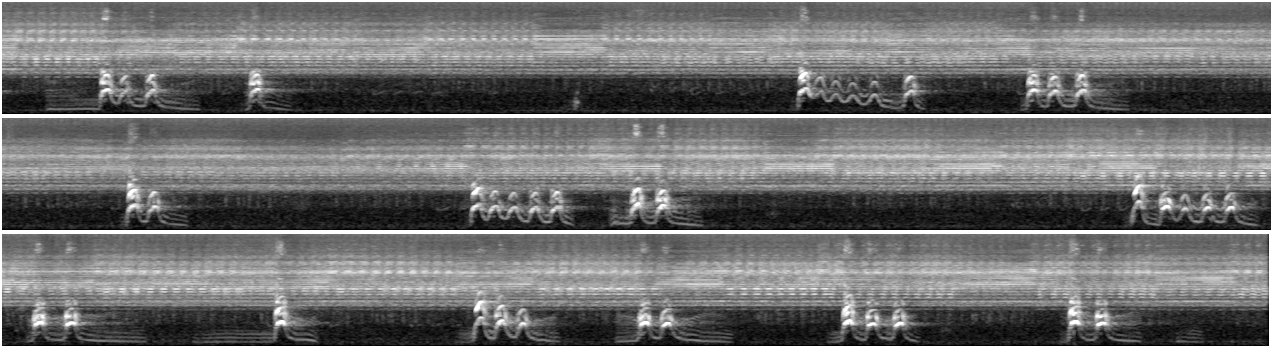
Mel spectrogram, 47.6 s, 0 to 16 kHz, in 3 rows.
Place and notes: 中路坑, 埔里鎮桃米里 - Cicada and Dogs barking
Cicada sounds, Dogs barking
Zoom H2n MS+XY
